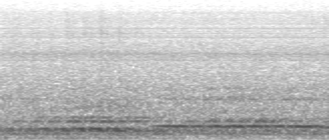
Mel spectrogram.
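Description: Alto saxophone playing softly: one low note held for about a second, then a step up to a higher note that is held on.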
